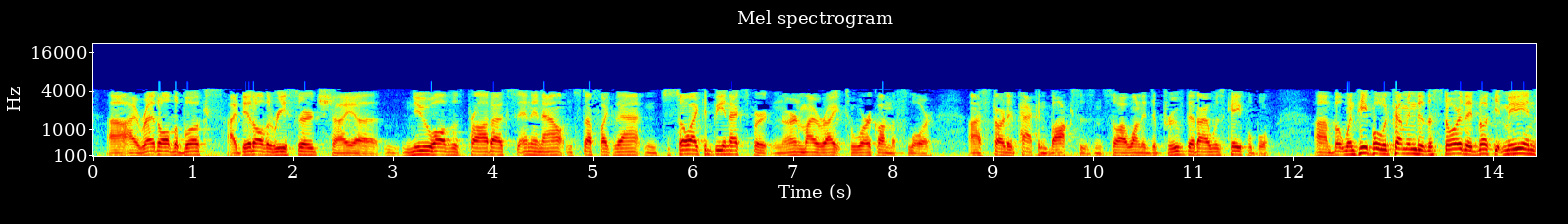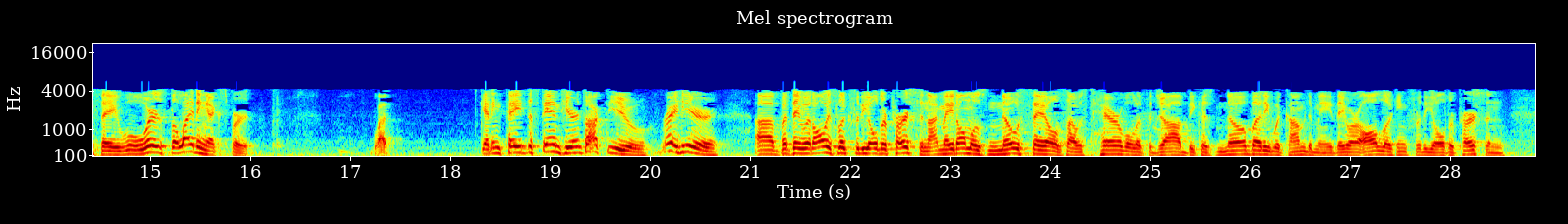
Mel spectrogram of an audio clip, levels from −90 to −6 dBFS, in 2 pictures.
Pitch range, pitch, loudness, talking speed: 115-150 Hz, 125 Hz, -13 LUFS, 255 wpm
